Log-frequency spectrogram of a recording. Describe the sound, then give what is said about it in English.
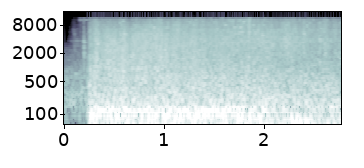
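A blasting cap crimped to a cord, set off by a safety fuse lit with a wooden match, explodes in a parking lot with a sudden loud bang, then a dense roaring rumble that stays heavy for a couple of seconds and fades only slightly, with no voices. “After removing the radio initiator, he crimped the blasting cap to the cord and set the safety fuse alight with a wooden match.”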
